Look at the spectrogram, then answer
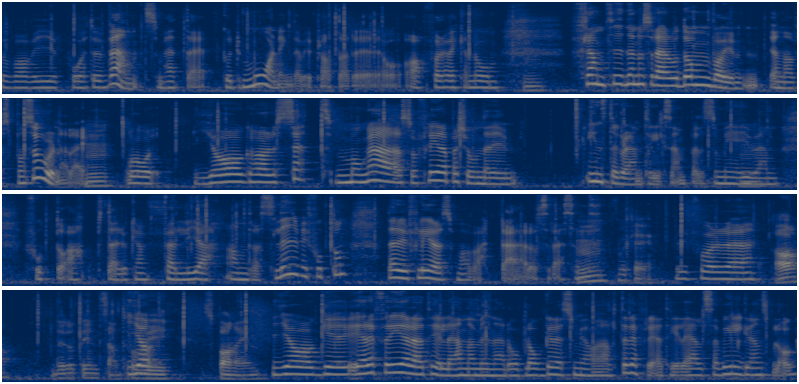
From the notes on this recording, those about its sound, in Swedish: Brasan knastrar i bakgrunden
